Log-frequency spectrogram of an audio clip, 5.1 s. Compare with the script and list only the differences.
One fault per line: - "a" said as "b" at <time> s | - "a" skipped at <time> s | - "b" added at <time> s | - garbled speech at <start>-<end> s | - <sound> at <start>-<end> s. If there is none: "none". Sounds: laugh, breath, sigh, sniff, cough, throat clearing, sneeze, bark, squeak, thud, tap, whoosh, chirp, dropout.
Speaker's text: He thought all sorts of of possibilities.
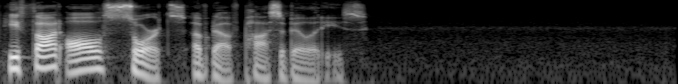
none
